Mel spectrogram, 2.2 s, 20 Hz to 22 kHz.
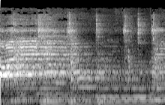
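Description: Recorded music playing back from a Pioneer RT-1020H reel-to-reel tape deck through cabinet loudspeakers. It is an old, pre-1975 song with a held sung note and guitar.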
